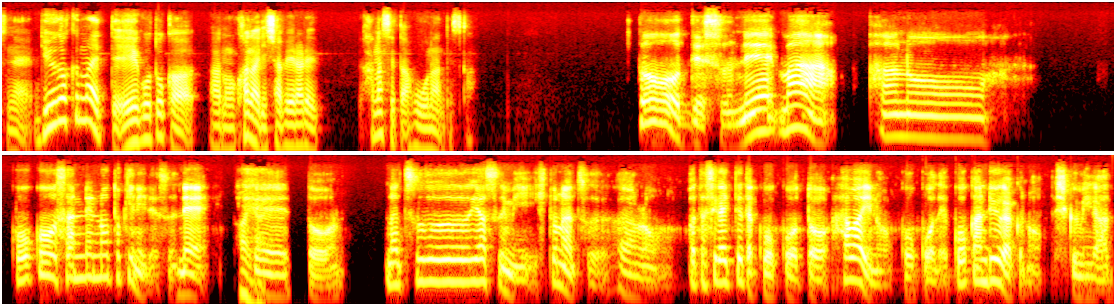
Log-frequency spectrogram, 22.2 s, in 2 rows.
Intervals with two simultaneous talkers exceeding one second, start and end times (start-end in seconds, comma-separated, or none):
none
